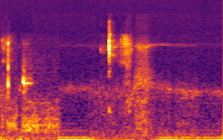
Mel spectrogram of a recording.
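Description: Near silence: faint room tone with a low hum and a few soft clicks, some near the start and a small cluster around the middle.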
